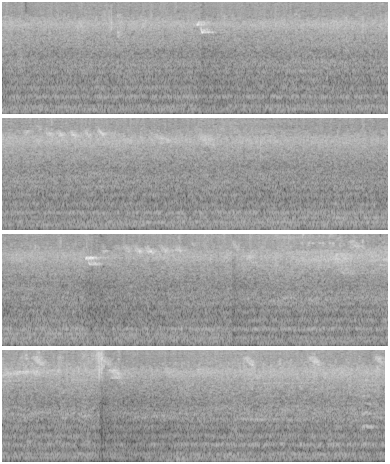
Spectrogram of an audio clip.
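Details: Many western honey bees (Apis mellifera) working a blooming backyard tree in the morning, a steady, dense, low unbroken drone of buzzing.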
